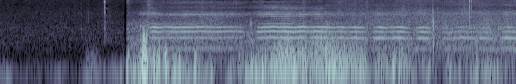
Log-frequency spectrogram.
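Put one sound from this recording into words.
A young woman exclaims loudly and cheerfully close by.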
